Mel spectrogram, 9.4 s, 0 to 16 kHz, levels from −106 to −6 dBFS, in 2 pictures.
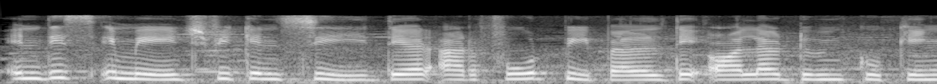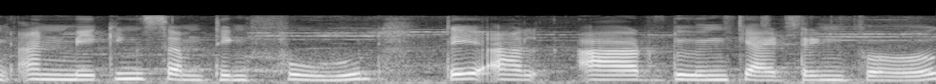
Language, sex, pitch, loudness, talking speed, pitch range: English, female, 210 Hz, -16 LUFS, 165 wpm, 200-225 Hz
